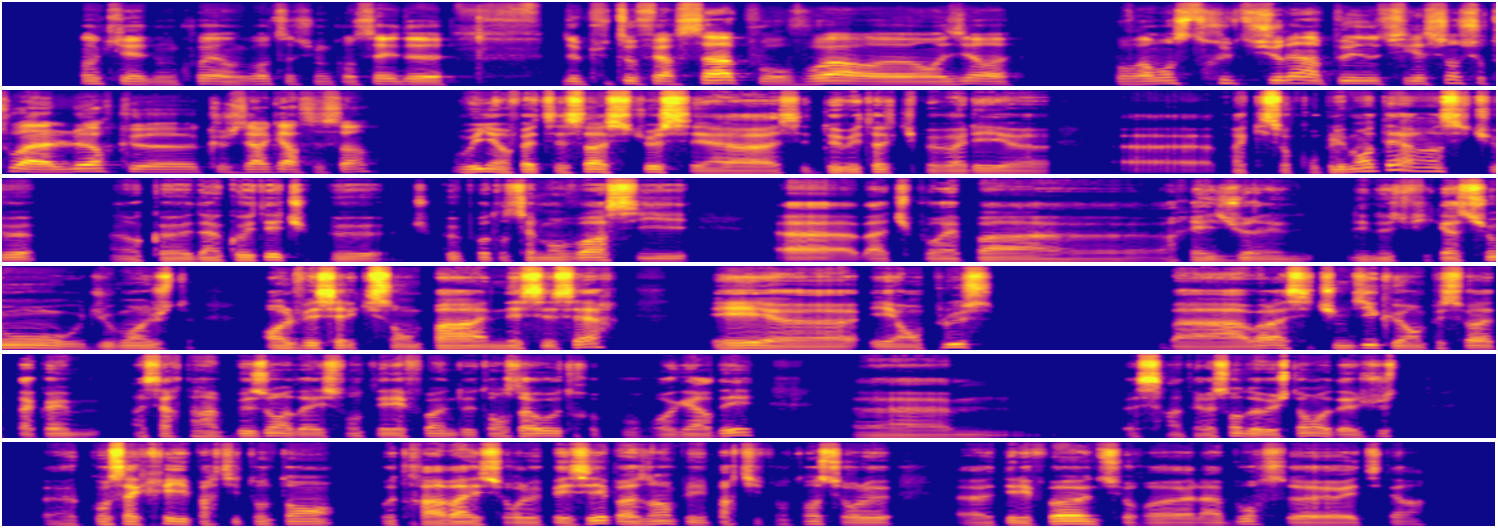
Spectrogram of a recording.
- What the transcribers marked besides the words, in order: stressed: "l'heure"; stressed: "nécessaires"
- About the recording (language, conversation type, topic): French, advice, Quelles sont tes distractions les plus fréquentes (notifications, réseaux sociaux, courriels) ?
